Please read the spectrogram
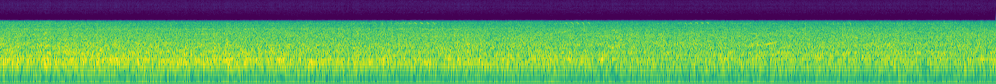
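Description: Distant freight train wagons rolling along the rails, a steady rumbling noise that slowly fades as the end of the train passes.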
